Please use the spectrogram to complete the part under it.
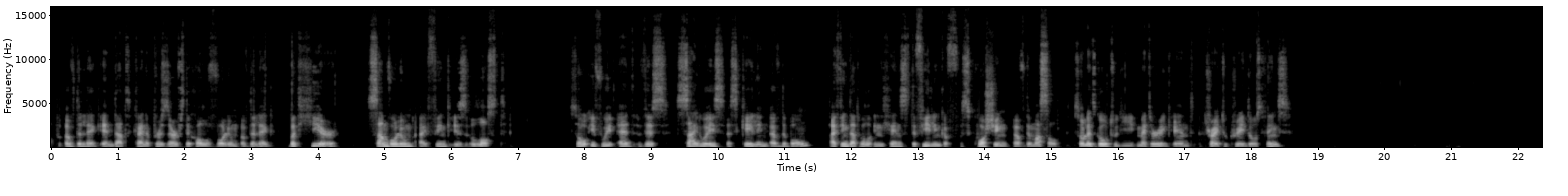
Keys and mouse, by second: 3.2-3.6 drag, 4.2-4.5 middle drag, 6.9 middle click, 7.1 click, 15.8 middle drag, 16.5-17.0 middle drag, 18.0 middle click, 19.2 Tab, 20.5 middle click, 20.6 click, 21.0 shift+click, 21.3 click.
